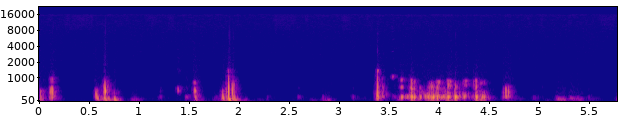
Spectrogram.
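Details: Stomach growling while singing: irregular low gurgles and bubbling rumbles in quiet surroundings; borborygmi.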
